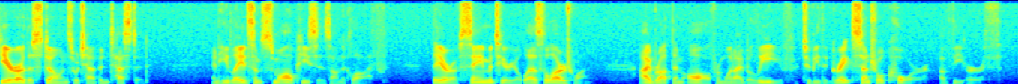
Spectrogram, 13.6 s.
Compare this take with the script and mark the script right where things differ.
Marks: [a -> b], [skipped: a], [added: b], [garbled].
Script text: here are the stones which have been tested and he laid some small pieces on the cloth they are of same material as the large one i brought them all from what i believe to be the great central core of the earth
here are the stones which have been tested and he laid some small pieces on the cloth they are of same material as the large one i brought them all from what i believe to be the great central core of the earth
